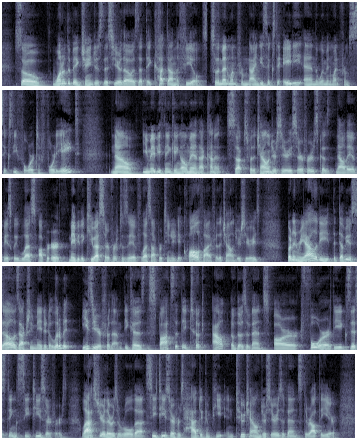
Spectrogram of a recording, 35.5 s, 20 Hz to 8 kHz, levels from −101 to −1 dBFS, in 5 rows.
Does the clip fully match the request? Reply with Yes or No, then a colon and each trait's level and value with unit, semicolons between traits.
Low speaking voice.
Yes: low, 115 Hz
